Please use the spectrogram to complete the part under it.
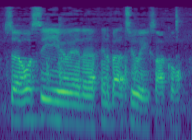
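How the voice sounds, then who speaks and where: A man playing a wry small-town nephew in improvised comedy banter, speaking hesitantly with dry, deadpan wit. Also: mid-range voice, fast, slight background noise, close to an everyday voice, low-quality recording. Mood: wry, exasperated. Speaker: podcast co-host playing a character.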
